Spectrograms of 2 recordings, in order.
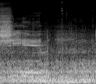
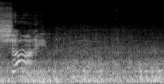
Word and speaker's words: Shein: pronounce how everybody pronounces she in is shine s-h-e-i-n should be pronounced shine but somehow the [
